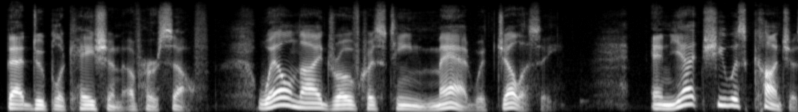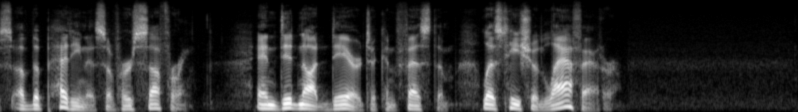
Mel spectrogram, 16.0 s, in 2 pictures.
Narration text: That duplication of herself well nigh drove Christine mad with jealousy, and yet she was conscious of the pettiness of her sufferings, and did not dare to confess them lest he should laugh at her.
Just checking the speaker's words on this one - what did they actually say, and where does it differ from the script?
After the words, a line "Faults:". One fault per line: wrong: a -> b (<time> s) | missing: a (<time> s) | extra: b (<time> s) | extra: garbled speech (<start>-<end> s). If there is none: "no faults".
That duplication of herself well nigh drove Christine mad with jealousy, and yet she was conscious of the pettiness of her suffering, and did not dare to confess them lest he should laugh at her.
Faults:
wrong: sufferings -> suffering (9.3 s)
